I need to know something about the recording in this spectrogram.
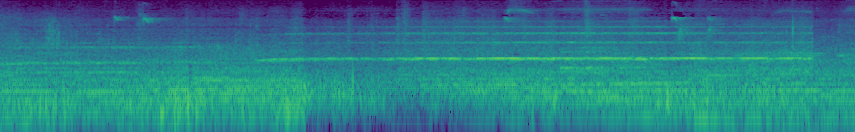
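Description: Steam locomotive approaching slowly. From about three seconds in, a single steady high tone is held for about five seconds.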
